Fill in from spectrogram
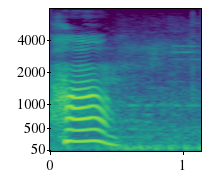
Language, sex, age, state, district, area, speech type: Punjabi, female, 30-45, Punjab, Pathankot, rural, read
